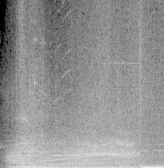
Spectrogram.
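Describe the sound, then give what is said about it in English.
Roaring car engines and a sustained tire squeal from skidding, loud and continuous for several seconds, with a heavy rumble that surges near the end. No one speaks. “There you go, Death Race. What? That's cars?”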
